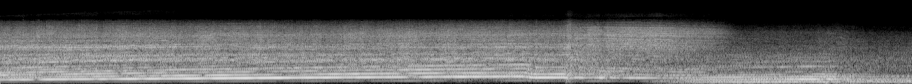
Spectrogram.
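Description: BMW F80 M3's twin-turbo inline-six, fitted with Mosselman Stage 2 hybrid turbos, pulling under load on a chassis dyno: the revs climb steadily for about five seconds, then drop with a short sharp snap. After that comes a lower, steadier engine drone.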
